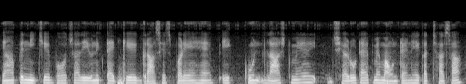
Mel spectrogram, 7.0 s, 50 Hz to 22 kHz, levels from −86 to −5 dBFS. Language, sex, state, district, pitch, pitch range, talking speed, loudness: Hindi, male, Gujarat, Valsad, 120 Hz, 115-125 Hz, 215 wpm, -20 LUFS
